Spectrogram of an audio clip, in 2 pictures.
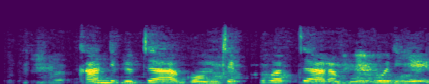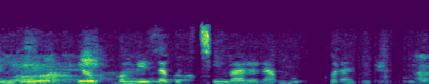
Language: Kinyarwanda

